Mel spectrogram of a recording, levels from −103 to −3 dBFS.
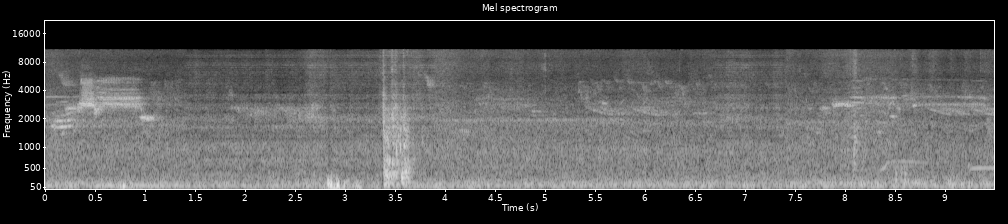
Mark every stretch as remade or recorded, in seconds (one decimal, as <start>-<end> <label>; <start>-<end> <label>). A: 0.0-1.4 recorded; 1.4-3.9 remade; 3.9-6.7 recorded; 6.7-7.4 remade; 7.4-9.5 recorded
